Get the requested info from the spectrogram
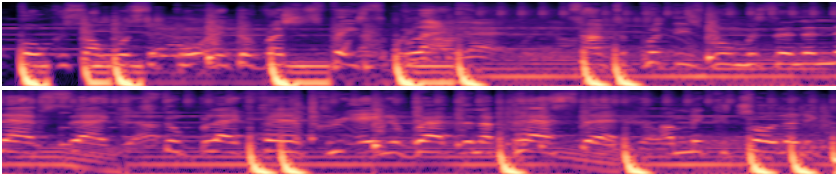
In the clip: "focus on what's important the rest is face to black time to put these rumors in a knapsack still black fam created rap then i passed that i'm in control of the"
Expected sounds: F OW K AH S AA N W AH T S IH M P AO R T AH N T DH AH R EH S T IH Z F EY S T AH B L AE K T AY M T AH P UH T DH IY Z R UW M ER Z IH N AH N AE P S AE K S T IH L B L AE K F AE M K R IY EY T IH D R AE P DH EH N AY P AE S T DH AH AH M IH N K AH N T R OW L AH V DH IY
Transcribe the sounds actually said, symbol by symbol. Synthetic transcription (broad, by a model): F OW K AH S N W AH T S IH P AO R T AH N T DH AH R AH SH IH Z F EY S T AH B L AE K T AY M T AH P UH T DH IY Z R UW M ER Z IH N AH N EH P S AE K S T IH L B L AE K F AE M K R IY EY T IH D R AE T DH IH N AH P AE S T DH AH AH M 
